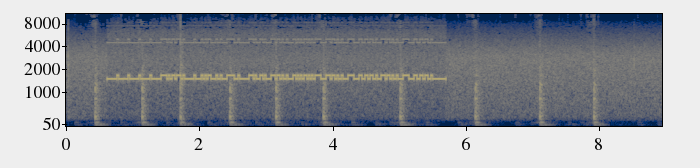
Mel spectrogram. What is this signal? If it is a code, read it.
RTTY (45.45 baud, 170 Hz shift), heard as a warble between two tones, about 1600 Hz centre, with radio static and kitchen noise. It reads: KB5HG 449 980 980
